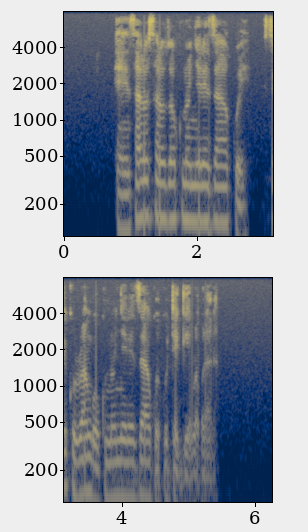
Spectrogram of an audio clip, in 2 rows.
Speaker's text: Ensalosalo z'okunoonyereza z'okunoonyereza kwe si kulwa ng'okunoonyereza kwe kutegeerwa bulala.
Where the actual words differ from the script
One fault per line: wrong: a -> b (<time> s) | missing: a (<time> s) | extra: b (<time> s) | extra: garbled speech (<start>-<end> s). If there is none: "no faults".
missing: z'okunoonyereza (2.3 s)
